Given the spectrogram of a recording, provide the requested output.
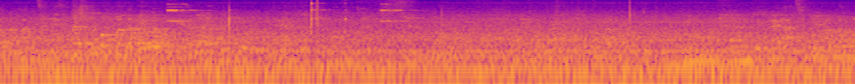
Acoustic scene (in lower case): restaurant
